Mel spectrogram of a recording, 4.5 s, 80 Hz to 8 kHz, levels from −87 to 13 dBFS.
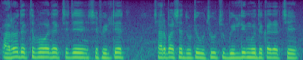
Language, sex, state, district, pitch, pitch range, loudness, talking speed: Bengali, male, Assam, Hailakandi, 175 Hz, 170-180 Hz, -12 LUFS, 185 wpm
